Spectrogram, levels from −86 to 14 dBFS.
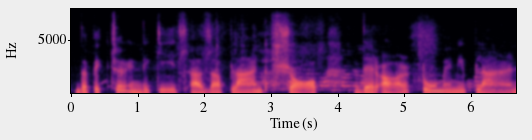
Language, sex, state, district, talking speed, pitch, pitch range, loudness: English, female, Maharashtra, Mumbai Suburban, 110 wpm, 210 Hz, 190-225 Hz, -20 LUFS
